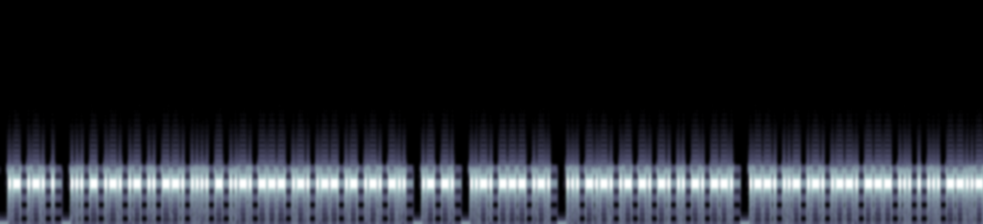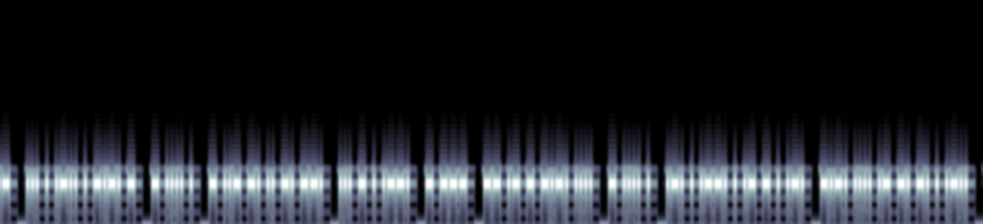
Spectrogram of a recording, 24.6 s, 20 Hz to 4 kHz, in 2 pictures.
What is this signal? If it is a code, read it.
Morse code, heard as a keyed tone, about 40 wpm, 750 Hz. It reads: ARE STRAIGHTFORWARD AN FOR SCANNING PURPOSES, SELECT THE TUNING STEP TO MATCH THE REPEATER CHANNEL
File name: Morse / 40WPM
